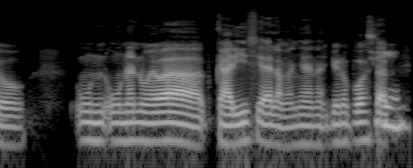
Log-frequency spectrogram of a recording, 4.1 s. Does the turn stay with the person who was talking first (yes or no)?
yes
